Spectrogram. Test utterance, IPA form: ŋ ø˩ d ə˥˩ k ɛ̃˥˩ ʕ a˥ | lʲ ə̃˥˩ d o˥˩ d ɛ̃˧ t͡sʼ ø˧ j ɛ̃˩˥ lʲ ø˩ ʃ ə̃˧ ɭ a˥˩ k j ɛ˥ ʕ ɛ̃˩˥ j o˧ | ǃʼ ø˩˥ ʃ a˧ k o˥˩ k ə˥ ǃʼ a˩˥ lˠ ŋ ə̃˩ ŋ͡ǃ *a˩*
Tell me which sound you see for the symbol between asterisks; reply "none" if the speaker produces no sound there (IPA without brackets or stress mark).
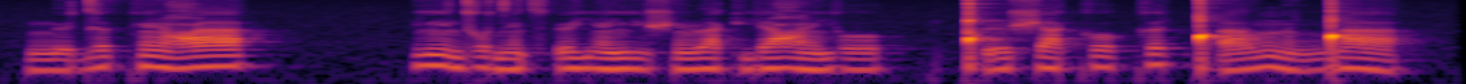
a˥˩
